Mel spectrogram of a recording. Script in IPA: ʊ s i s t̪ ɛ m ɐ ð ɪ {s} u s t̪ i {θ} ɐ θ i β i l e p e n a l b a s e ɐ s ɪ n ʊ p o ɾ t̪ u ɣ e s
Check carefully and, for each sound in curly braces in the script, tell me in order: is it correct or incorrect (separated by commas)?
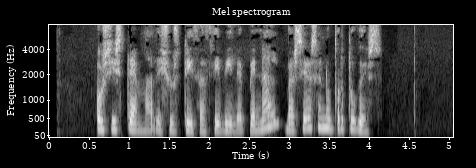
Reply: incorrect, correct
